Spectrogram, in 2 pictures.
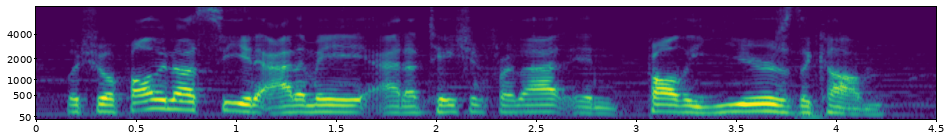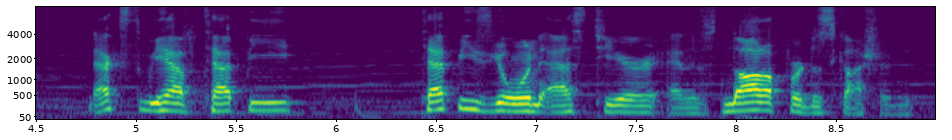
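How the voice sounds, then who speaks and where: A man talks at a fairly quick pace in a medium pitch with an upbeat tone and ordinary pitch variation. Music plays in the background. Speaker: anime YouTuber. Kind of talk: casual anime commentary to camera. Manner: casual, upbeat.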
